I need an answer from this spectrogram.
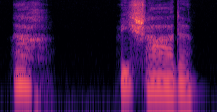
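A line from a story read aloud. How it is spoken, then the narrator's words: Sighing. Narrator (German): seufzte sie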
